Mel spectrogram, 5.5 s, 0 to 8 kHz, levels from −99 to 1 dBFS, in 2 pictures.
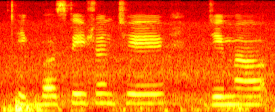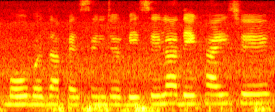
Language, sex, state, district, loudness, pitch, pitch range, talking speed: Gujarati, female, Maharashtra, Mumbai Suburban, -17 LUFS, 230 Hz, 215-245 Hz, 120 wpm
